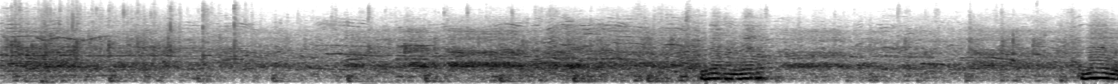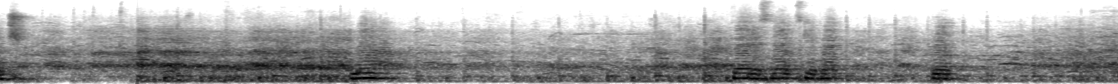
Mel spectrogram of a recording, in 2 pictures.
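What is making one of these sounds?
A large football crowd chants in unison.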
